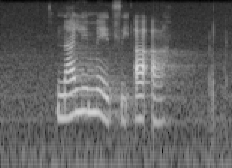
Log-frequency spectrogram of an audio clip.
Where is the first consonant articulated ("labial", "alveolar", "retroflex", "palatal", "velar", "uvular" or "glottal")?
alveolar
